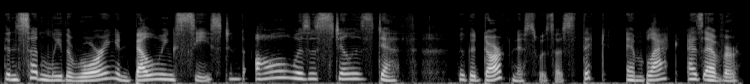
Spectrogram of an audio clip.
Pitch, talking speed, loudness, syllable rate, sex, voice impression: 220 Hz, 190 wpm, -19 LUFS, 4.8 syllables/s, female, feminine, slightly young, slightly adult-like, tensed, bright, clear, fluent, slightly cute, friendly, unique, slightly strict, slightly intense, slightly sharp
